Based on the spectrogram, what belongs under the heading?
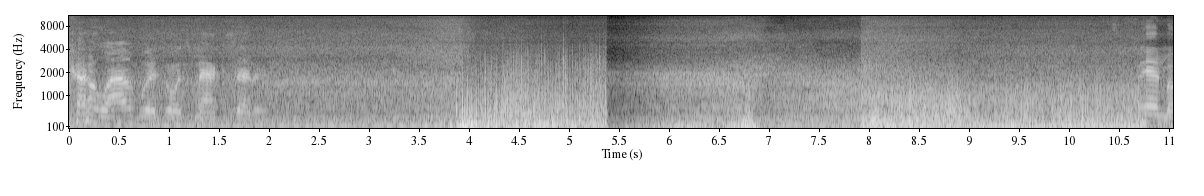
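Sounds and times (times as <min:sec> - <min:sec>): air conditioner hum: 0:00.0 - 0:11.0
airflow buffeting microphone: 0:02.0 - 0:11.0
air rushing: 0:03.4 - 0:10.8.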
